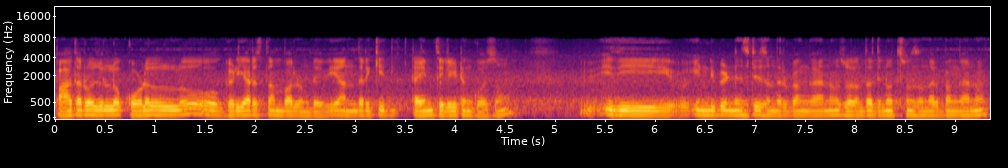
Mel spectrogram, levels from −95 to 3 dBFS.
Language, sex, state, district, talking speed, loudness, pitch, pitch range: Telugu, male, Andhra Pradesh, Krishna, 115 wpm, -16 LUFS, 115 Hz, 110-115 Hz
